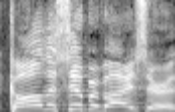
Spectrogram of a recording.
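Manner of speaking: mock the screaming protester; entitled customer. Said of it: "mocking protester's demand".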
